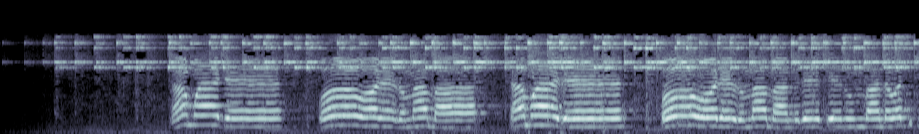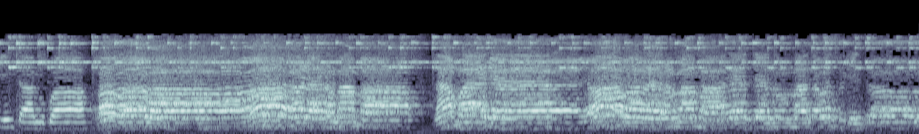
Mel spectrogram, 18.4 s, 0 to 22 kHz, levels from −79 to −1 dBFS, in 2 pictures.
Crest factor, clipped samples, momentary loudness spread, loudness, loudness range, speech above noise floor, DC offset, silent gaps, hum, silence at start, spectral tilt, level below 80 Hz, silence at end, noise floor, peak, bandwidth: 14 dB; under 0.1%; 5 LU; -12 LUFS; 3 LU; 29 dB; under 0.1%; none; none; 0.45 s; 1 dB/octave; -56 dBFS; 0 s; -43 dBFS; 0 dBFS; 8 kHz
